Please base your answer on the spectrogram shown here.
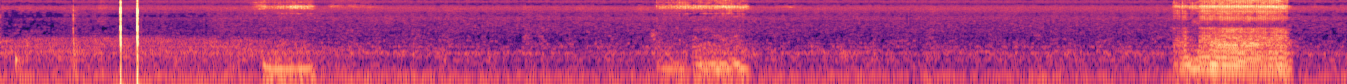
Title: Dogs Snore Too?! #cutedog #sleepingdogs #snoring #japan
